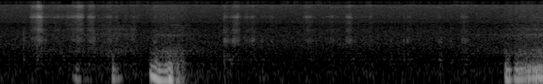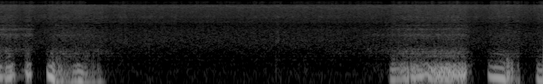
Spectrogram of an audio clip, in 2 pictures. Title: People who snore smh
